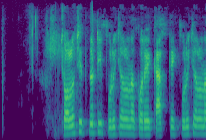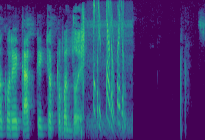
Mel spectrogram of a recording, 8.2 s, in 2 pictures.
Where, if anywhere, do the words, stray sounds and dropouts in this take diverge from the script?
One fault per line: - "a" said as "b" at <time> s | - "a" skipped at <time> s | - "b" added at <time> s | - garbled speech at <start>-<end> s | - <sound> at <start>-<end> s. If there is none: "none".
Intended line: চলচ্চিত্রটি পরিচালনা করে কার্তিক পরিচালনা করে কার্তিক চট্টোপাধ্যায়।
- chirp at 6.0-6.7 s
